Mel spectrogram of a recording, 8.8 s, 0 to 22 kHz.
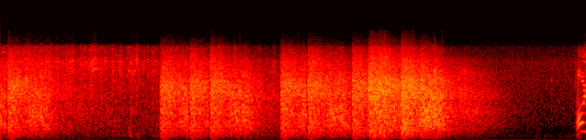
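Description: Gunfire in a 1951 western, a long heavy barrage of overlapping shots and booms that roars in waves, then fades out toward the end.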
